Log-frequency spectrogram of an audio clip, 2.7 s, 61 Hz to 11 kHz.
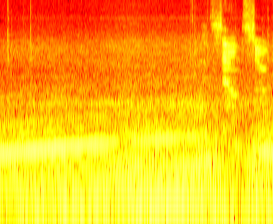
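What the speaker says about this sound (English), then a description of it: "the howl of a big Lambo V12 is as good as it gets" A Lamborghini Murcielago SV's V12 engine howls loudly and continuously, its tone rising steadily as the revs climb, with voices talking over it inside the car.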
